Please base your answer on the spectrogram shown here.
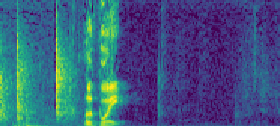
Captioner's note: door opens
